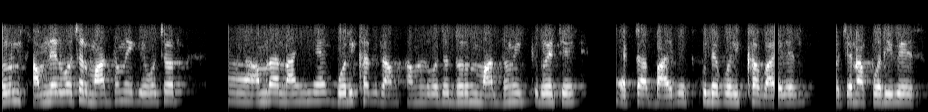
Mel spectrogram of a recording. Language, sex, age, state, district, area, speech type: Bengali, male, 45-60, West Bengal, Jhargram, rural, conversation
